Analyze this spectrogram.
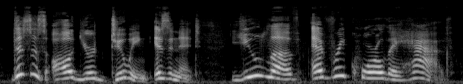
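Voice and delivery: high, loud accusation; angry yelling. A narrator's reading. Girl blaming stepsister for the parents' quarrel, yelling angrily. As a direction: lash out at full voice. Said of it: "I yelled at her".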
